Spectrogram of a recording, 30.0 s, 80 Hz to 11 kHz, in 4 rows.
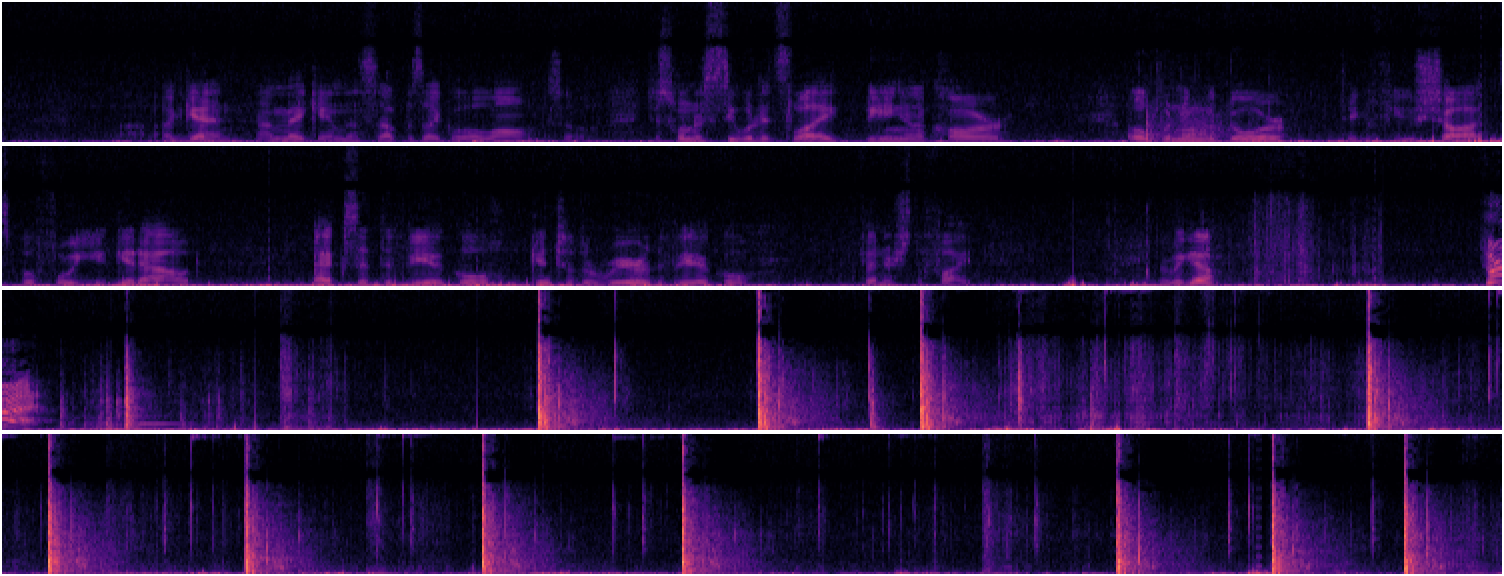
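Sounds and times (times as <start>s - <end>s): pistol shots with echo: 22.7s - 23.1s, 23.7s - 24.1s, 25.9s - 26.3s, 28.1s - 30.0s.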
